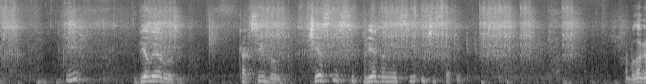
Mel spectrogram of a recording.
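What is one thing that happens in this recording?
A man speaks calmly in a large echoing hall.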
